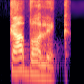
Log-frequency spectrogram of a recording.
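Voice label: "carbolic", Indian English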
